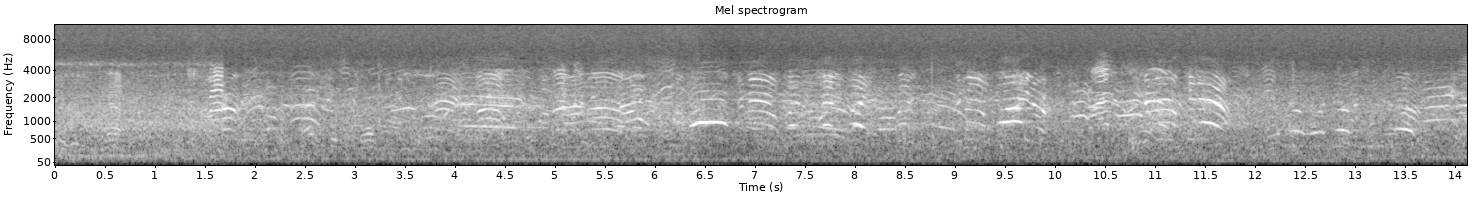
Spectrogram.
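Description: A crowd of people outdoors shouts and cheers all around.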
